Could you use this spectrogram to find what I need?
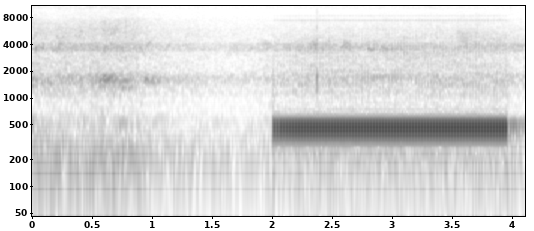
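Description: Telephone ringing on a call to a small restaurant: a quiet noisy stretch gives way to one loud, steady, low-pitched tone that holds for about two seconds and then stops.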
